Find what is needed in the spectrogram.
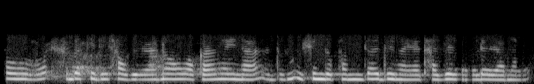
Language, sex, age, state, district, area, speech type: Manipuri, female, 30-45, Manipur, Kangpokpi, urban, conversation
